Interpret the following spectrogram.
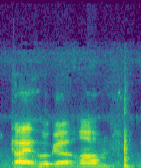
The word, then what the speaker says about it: Cuyahoga: What were his margins in Franklin and how do you even pronounce that? Cuyahoga? Cuyahoga.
